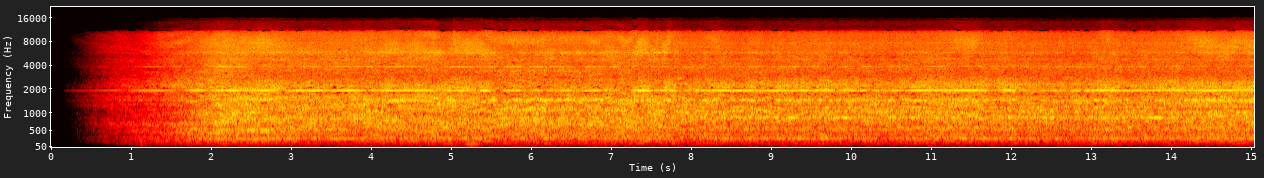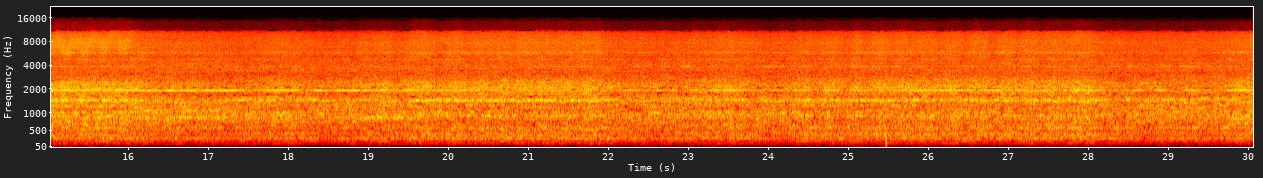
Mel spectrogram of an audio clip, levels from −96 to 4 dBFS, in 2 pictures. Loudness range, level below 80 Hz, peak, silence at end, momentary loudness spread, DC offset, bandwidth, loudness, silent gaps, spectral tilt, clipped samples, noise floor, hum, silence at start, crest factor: 3 LU; -80 dBFS; -6 dBFS; 0 s; 5 LU; under 0.1%; 16 kHz; -20 LUFS; none; 1.5 dB/octave; under 0.1%; -66 dBFS; none; 0.75 s; 16 dB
